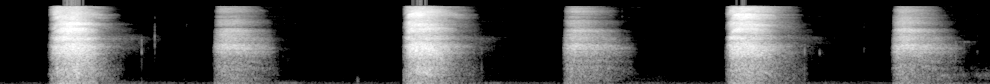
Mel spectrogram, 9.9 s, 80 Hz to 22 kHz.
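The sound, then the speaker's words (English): Forceful exhales and inhales from a breathing exercise, six sharp rushes of air spaced evenly about every 1.7 seconds, with louder bursts alternating with slightly softer ones, and no talking. “forceful exhale, forceful inhale. Exhaling on side one, inhaling on side two for step one.”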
